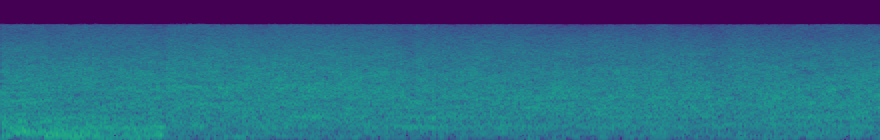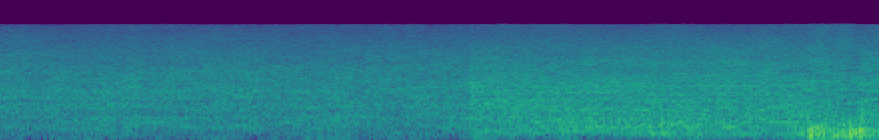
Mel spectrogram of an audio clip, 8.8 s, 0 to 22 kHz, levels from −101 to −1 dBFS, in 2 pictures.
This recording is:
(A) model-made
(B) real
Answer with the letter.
A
